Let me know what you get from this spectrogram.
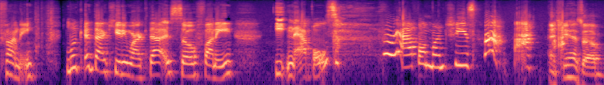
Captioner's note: laughs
